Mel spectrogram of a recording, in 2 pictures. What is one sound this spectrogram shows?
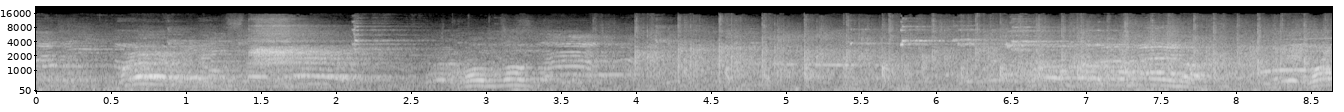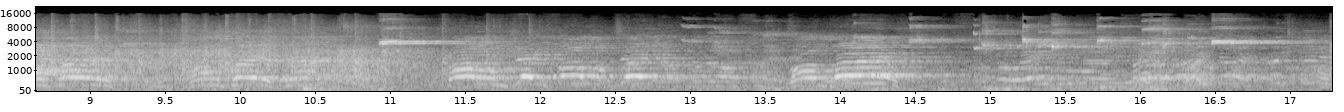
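A crowd of spectators chatters and shouts in an echoing gym.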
